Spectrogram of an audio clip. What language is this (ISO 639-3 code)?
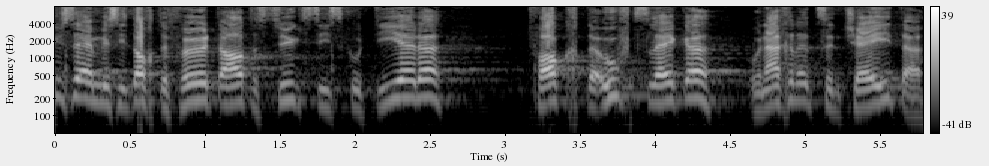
gsw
